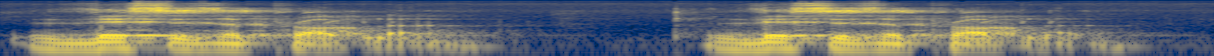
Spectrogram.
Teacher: we put more emphasis on the word this and the first syllable of problem and other words in syllables become weak sounds so we say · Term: stress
